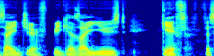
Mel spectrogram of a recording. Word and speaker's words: GIF: Well, yeah, there really can be no argument because it was Stephen himself, the creator, who said it's a soft G. It's a GIF, and he said it multiple times, and he's made it very clear.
